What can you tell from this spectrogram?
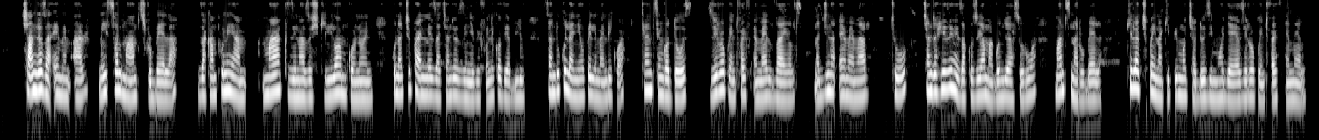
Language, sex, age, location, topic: Swahili, female, 18-24, Kisumu, health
